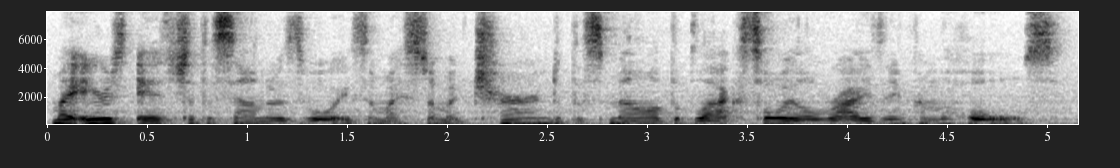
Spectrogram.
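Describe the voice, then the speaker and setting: Woman author reading and editing aloud, low voice, reflective, light background noise. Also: fairly even intonation, fairly quick, a little mellow, rough recording. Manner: reflective, talks through her edits. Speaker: author editing her own story. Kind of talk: reading aloud and commenting on edits.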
